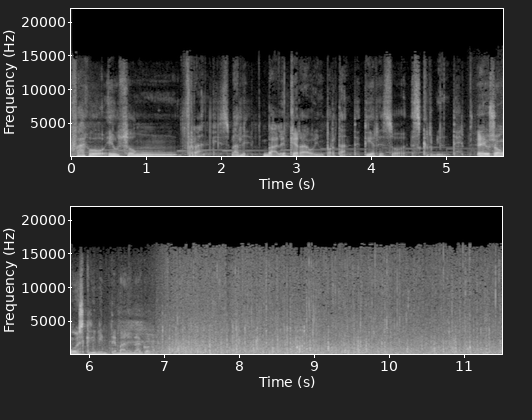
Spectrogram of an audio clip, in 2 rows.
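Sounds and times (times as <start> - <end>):
speech: 0.1 - 7.4
rain pattering densely on a hard surface: 5.4 - 11.5.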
